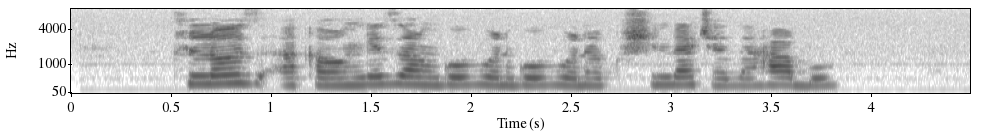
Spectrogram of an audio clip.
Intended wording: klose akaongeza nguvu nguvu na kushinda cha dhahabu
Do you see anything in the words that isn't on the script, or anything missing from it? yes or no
no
